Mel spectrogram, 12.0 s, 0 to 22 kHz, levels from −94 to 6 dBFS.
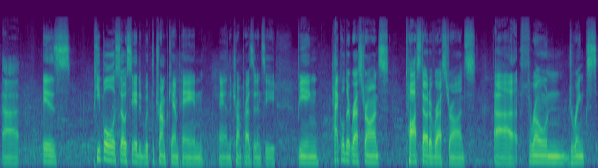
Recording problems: murmuring crowd; faint; throughout; 25 dB below the speech

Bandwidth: 14.5 kHz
